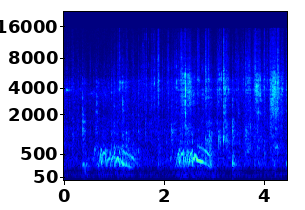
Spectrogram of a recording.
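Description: Pigeons feeding on corn give two soft, rolling coos a second or so apart, faint against a quiet background hiss.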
